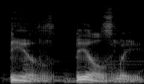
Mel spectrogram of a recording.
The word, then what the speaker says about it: Beelzy: Thus, I refute Beelzy. That's how it's pronounced.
